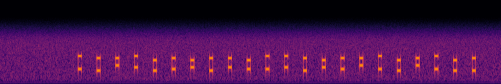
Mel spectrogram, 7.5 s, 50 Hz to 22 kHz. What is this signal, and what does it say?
DTMF, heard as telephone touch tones, dialled by machine, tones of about 50 ms, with hum. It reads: 6209157284692750610612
